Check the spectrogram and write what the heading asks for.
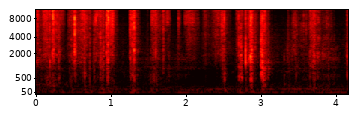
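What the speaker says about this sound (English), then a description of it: "Shuffle's nice hand over hand." Crisp, rapid bursts of oracle cards being shuffled hand over hand, close and quiet, repeating in short irregular riffles.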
